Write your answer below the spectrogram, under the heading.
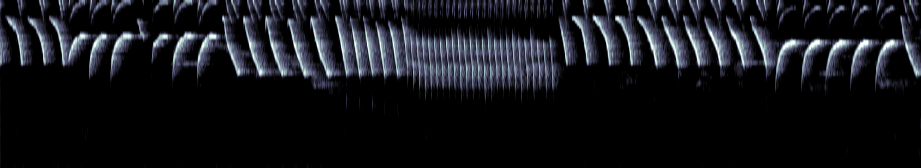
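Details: Canary singing to draw other canaries into song. Loud looping notes lead to a dense, buzzy sustained roll in the middle, followed again by repeated arched, swooping syllables.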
